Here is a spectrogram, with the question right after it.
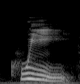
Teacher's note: we have a K sound and a W, kwa, and then we shift to a high E as in C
